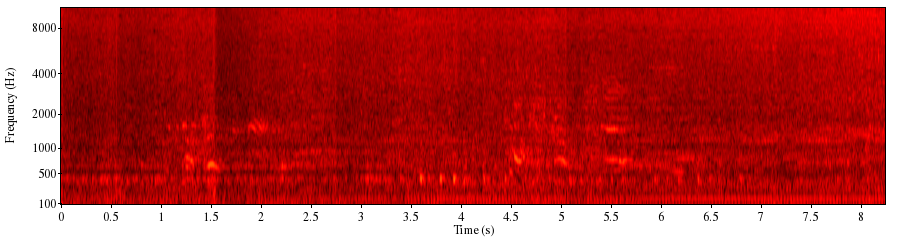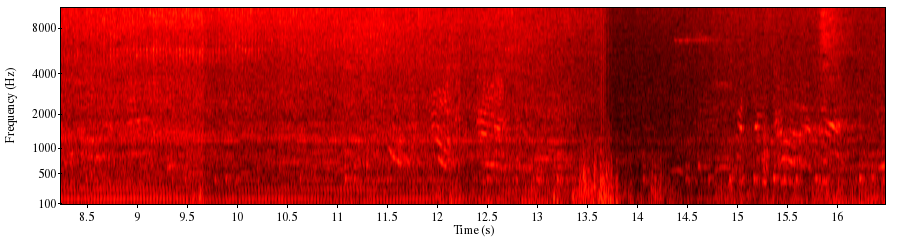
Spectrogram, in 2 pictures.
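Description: City street traffic: engines of vans, taxis and cars running and passing close by, with a steady engine drone through the middle, and scattered voices of people around. A short louder rush comes about three-quarters of the way through.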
